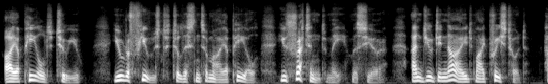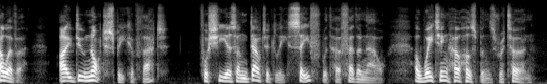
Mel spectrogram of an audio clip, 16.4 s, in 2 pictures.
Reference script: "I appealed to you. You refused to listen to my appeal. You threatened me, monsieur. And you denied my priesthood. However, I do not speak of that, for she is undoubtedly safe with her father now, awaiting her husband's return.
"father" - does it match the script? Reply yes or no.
no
